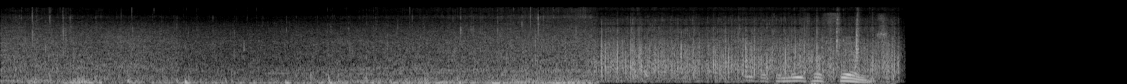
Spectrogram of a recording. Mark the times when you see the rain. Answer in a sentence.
The rain can be heard from 0.0 to 9.1 s.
